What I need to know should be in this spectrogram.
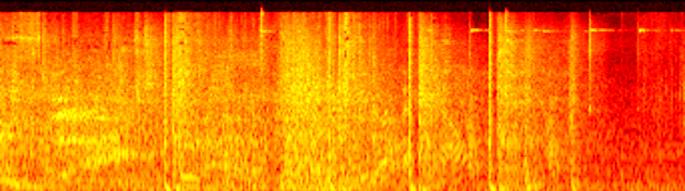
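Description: A pistol fires several sharp, loud shots.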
